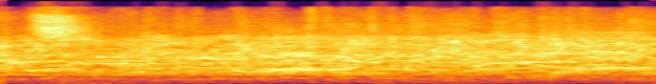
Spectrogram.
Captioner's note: cheers and applause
